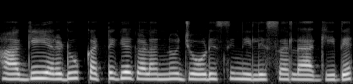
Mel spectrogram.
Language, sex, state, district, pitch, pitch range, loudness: Kannada, female, Karnataka, Bidar, 245 Hz, 235-265 Hz, -15 LUFS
